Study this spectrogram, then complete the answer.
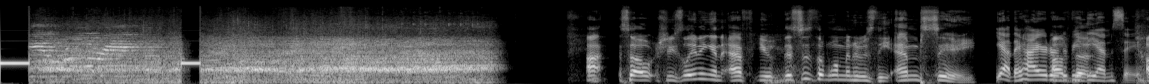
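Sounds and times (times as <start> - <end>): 
censor beeps: 0.0 - 2.1
crowd chanting in unison: 0.3 - 5.1
speech: 6.3 - 11.4.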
